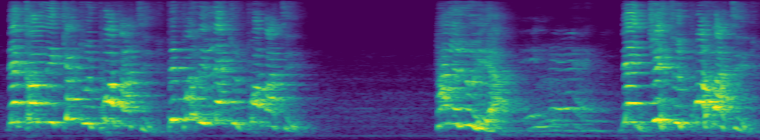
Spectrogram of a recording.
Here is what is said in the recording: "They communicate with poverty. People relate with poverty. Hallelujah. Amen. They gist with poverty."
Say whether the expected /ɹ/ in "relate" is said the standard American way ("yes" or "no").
no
